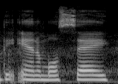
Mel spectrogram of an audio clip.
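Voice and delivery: ordinary delivery, nothing marked

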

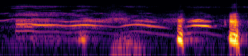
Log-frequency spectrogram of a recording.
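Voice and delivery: high, wheezing laugh that keeps catching; engine-like laugh. Real, not acted. Comedian cracking up at own lawyer voice, wheezy stuttering laugh. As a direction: laugh like an engine that won't start. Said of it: "I sound like an engine that won't start".

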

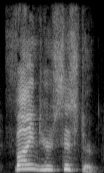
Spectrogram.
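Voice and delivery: high, loud urgent instruction; calling out. A narrator's reading. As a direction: shout advice from the crowd. Child calling out from crowd.

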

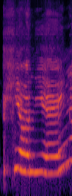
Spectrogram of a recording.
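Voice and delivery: squeaky high goofy voice for the answer; a dumb student's high-pitched goofy answer. Retold or imitated. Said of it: "we'd be like".

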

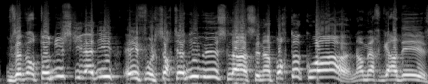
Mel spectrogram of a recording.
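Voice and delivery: loud, high protest to everyone around; outraged appeal. Acted. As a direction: call the whole bus to witness, scandalised. Le passager prend le bus à témoin. (indignation criée à la cantonade)

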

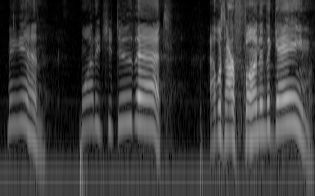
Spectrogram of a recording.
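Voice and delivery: mock-aggrieved high whine, building to a loud cry; imitated whiny protest. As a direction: wail like fans robbed of their fun. Acting fans' protest at spoilsport.

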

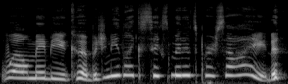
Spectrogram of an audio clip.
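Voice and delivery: high, loud, laughing protest; ranting about a fifteen-minute steak; incredulous rant. Retold or imitated. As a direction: rant it in cracking disbelief. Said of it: "And I'm like".

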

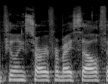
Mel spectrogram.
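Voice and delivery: ordinary delivery

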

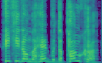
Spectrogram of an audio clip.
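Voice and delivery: put-on very high, eager child's voice; high-pitched gleeful child; excited little boy. A narrator's reading. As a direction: egg her on like a bloodthirsty small boy.

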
